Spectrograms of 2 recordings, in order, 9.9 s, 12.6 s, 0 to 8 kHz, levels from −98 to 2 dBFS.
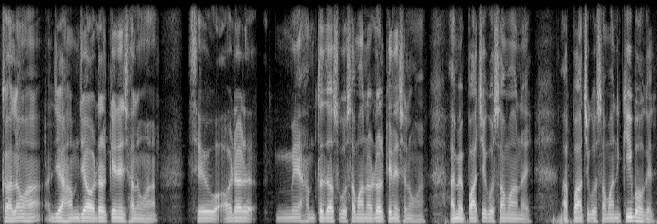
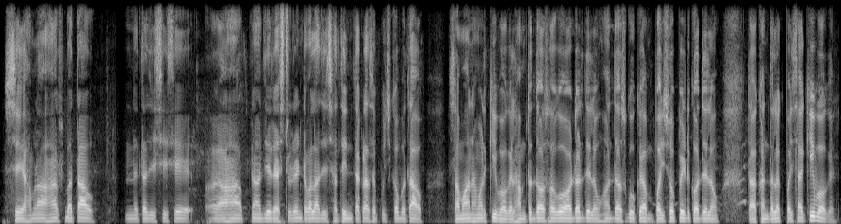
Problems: none marked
